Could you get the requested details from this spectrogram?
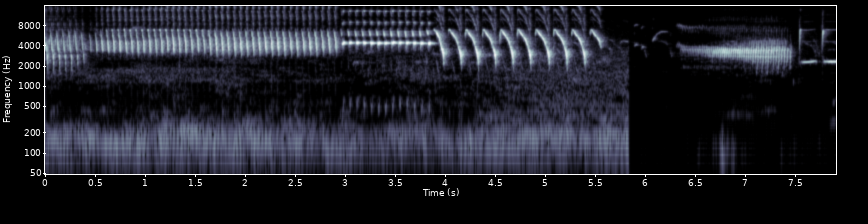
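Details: Canary giving long 'gacor' song for tutoring other birds: a fast rolling trill, a quicker tight roll, then a run of downward sweeps, a pause, a nasal drawn-out note and a few thin clear whistles, over a faint low hum.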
